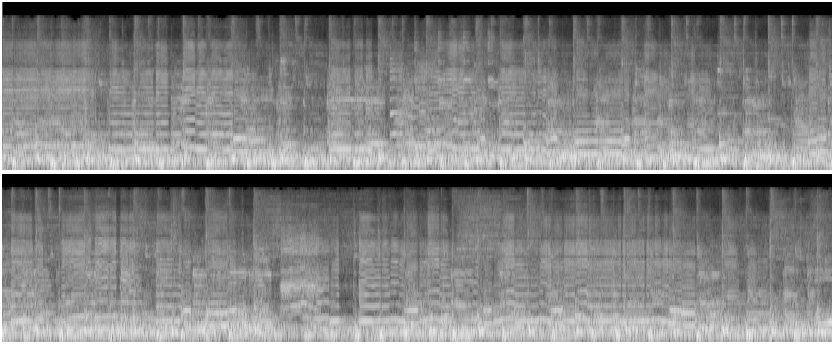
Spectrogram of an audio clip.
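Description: A rock and roll band playing an instrumental break between verses, with a saxophone leading over drums and backing instruments.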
